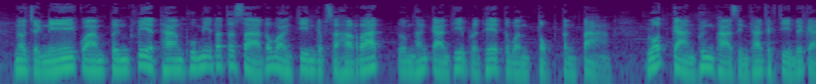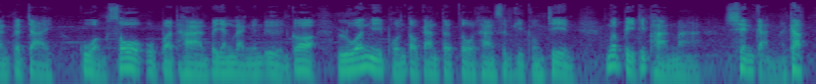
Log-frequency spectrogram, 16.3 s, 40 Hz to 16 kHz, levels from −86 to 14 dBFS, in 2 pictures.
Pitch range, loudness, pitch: 90-120 Hz, -31 LUFS, 105 Hz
